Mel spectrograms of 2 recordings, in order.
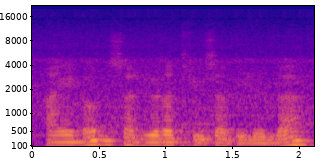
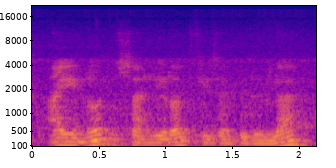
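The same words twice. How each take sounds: The two takes are said the same way.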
